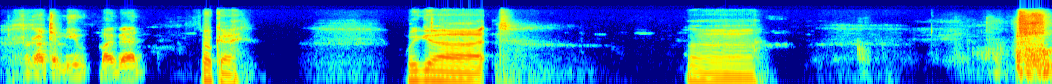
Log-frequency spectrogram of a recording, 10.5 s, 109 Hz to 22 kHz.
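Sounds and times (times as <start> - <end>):
speech: 0.2 - 2.5, 4.0 - 5.3, 6.9 - 7.7
sneeze: 10.0 - 10.5.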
